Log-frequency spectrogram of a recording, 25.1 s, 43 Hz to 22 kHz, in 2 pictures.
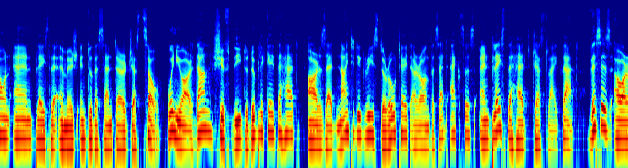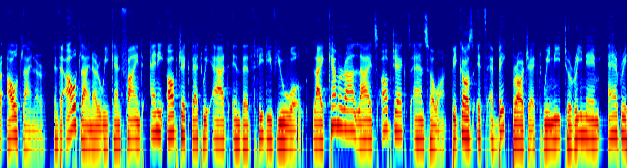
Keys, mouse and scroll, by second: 0.0-1.4 typing, 0.7 shift+middle click, 3.3 scroll down 8, 3.5 middle click, 4.1 click, 4.6 shift+middle click, 4.7 shift+d, 5.7 click, 6.4 r, 7.3 KP_3, 7.5 scroll up 7, 7.7 shift+middle click, 8.6 click, 10.0 click, 11.5 scroll down 8, 11.6 middle drag, 11.9 middle click, 12.1 click, 12.2-14.9 middle drag, 21.8-25.1 drag.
